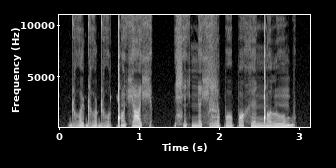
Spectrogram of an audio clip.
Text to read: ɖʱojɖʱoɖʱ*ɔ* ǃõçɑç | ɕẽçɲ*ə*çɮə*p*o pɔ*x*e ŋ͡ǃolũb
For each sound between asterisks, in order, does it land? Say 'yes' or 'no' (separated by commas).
no, no, yes, yes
